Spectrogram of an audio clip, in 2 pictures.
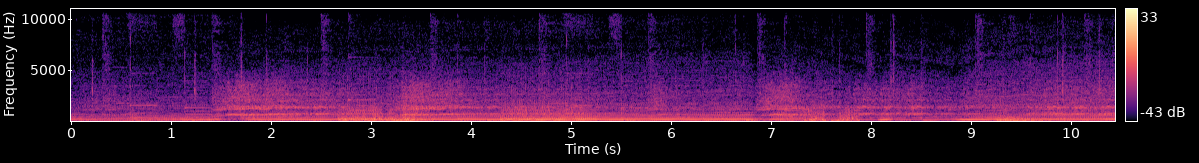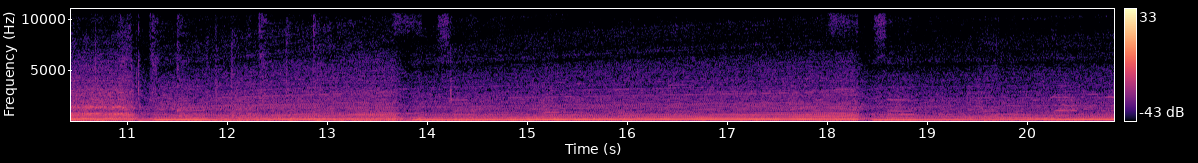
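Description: Race car engines from Gran Turismo 2 drone steadily at shifting pitches, with gear changes and repeated tire squeals as cars battle around the track; loud and continuous, with no talking.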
